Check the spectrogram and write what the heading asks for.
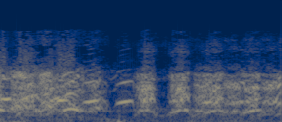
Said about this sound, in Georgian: ლაგოდეხში ეს ხმა განუწყვეტლივ არა, თუმცა პერიოდულად დღის და ღამის განმავლობაში ისმის. აქ ასობით უპატრონო ძაღლს შეხვდებით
